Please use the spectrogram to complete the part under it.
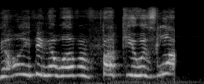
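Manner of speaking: shrill top-of-the-lungs bellow, very high. Casting vicious mockery on a creature: yelling at the top of lungs.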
